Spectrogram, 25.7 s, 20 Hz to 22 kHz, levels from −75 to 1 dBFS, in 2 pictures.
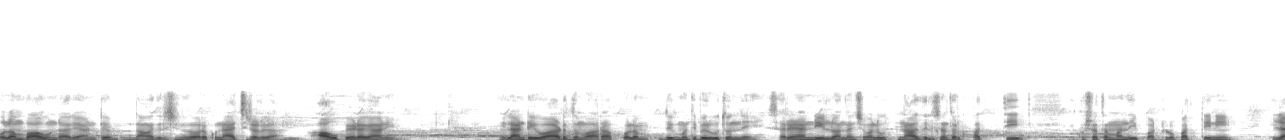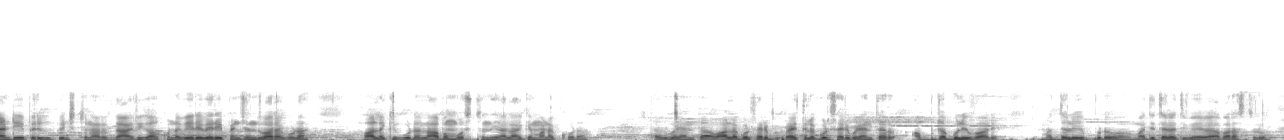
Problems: none marked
